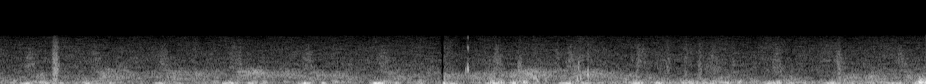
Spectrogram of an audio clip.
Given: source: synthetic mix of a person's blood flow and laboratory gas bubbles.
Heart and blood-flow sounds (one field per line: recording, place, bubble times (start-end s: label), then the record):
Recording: Doppler ultrasound of blood flow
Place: subclavian vein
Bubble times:
4.64-4.71 s: bubbles
5.17-5.25 s: bubbles
5.31-5.50 s: bubbles
5.73-5.92 s: bubbles
From the record:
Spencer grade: 1 (occasional bubble signal discernible with the cardiac motion signal, with majority of cardiac periods free of bubbles)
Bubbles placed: anywhere in the cardiac cycle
